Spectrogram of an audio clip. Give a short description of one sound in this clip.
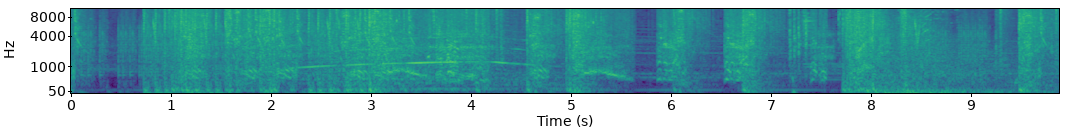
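Small explosions pop and burst.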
